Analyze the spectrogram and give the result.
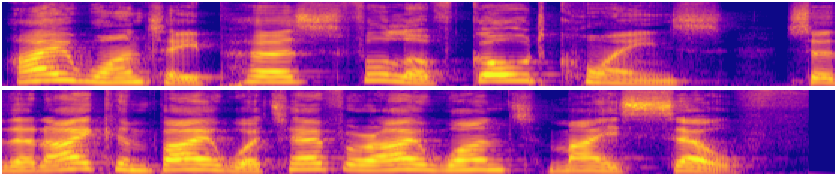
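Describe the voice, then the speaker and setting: A demanding young daughter from a fairy tale, acted out by a man reading aloud. The voice is pushed up high and swoops about. She sounds greedy and wheedling, as in a children's storybook. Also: expressive, unhurried, a bit bright. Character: demanding, spoiled young woman, merchant's elder daughter.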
